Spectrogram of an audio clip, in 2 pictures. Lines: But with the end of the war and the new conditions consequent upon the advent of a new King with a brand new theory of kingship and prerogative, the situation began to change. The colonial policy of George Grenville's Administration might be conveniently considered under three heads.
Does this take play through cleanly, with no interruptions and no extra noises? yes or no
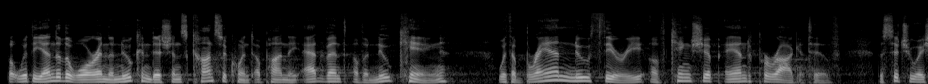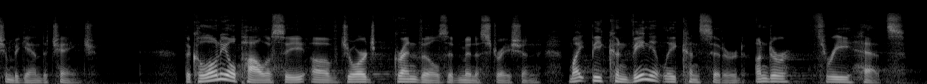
yes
